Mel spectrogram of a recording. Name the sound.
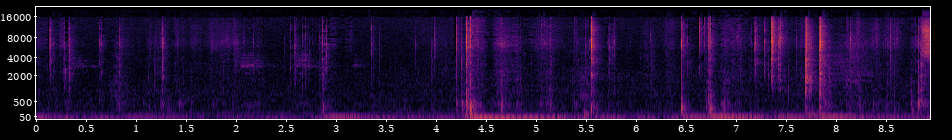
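cutting open a cardboard box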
